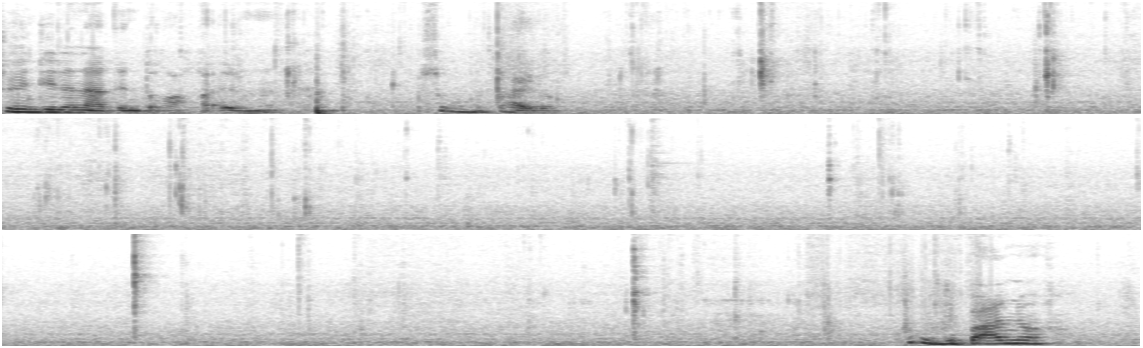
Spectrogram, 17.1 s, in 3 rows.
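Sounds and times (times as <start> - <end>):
low hum: 0.0 - 17.0
person chewing: 1.4 - 16.0
wet mouth clicks and smacks: 9.8 - 13.0.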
